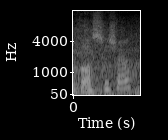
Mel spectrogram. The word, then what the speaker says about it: Gloucestershire: Americans usually say like Gloucestershire, but it's not that.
